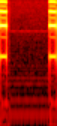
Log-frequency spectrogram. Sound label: shuttle beep; trek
